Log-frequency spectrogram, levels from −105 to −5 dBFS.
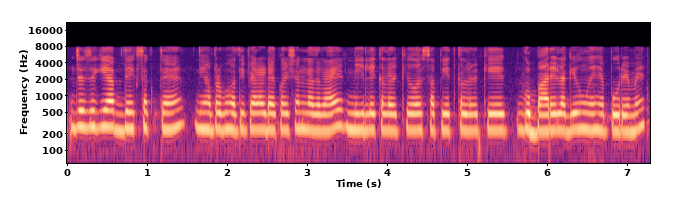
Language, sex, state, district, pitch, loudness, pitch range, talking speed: Hindi, female, Madhya Pradesh, Bhopal, 235 Hz, -17 LUFS, 230-245 Hz, 230 wpm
